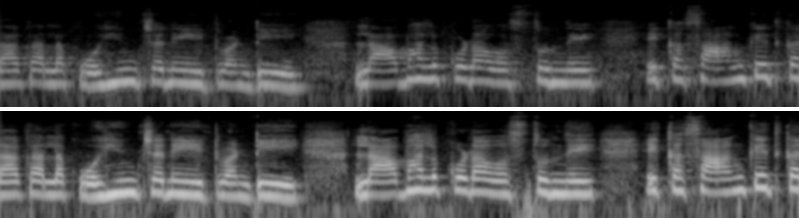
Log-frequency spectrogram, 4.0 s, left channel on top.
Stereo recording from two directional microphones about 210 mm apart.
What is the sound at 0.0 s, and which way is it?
A woman's voice, 40° right (ahead or behind).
